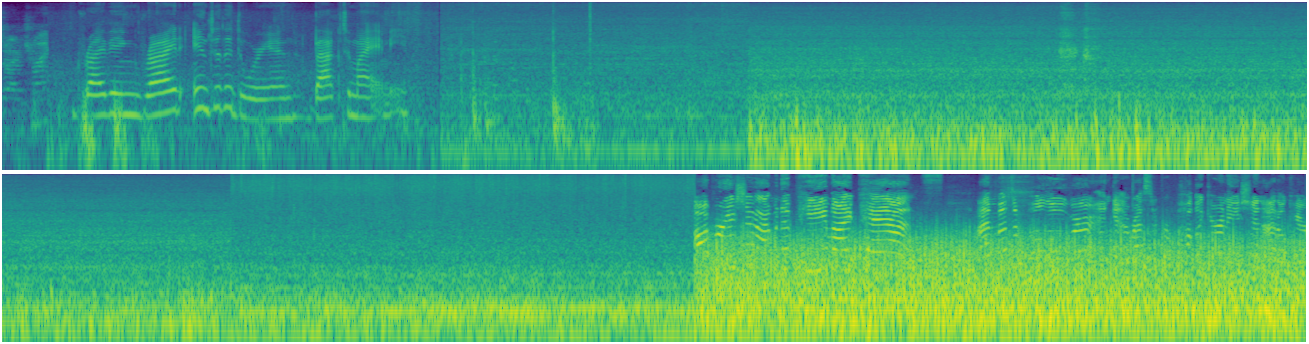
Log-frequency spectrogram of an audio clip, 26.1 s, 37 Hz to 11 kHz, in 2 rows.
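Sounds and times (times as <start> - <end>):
car road and wind noise: 4.4 - 26.0
hiss: 10.3 - 11.6, 13.5 - 20.0.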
